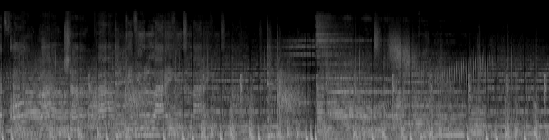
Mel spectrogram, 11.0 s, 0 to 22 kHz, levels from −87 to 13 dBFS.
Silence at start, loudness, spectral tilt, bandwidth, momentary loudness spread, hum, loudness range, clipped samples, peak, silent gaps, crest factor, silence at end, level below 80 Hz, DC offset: 0 s; -32 LUFS; -6.5 dB/octave; 15.5 kHz; 3 LU; none; 1 LU; under 0.1%; -22 dBFS; none; 10 dB; 0 s; -38 dBFS; under 0.1%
